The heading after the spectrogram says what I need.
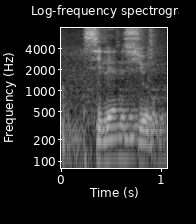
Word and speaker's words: Silencio: Google Play Store et là tu recherches sileno Silencio s'écrit s i l e n C o donc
